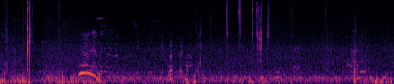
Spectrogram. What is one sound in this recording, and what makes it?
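A machete blade chops and knocks against a tree root.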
